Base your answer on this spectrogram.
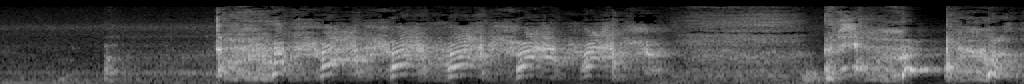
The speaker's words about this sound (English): Did everybody hit it? It is smooth. It's so smooth. I know. Don't let my coughs fool you. This shit hits so good, yo.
